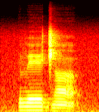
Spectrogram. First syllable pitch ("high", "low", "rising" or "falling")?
high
